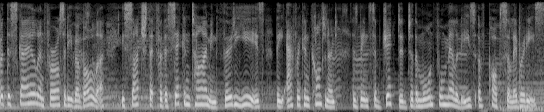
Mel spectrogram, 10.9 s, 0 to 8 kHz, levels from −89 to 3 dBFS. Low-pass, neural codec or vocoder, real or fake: 7.2 kHz; none; real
